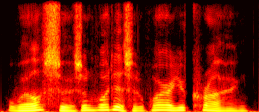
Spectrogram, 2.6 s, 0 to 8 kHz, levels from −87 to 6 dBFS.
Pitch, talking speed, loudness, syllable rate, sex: 145 Hz, 160 wpm, -15 LUFS, 4.6 syllables/s, male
